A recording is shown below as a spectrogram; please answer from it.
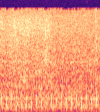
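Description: Faint, steady background noise of a quiet room: an even hiss with a low hum under it, and no distinct events.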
